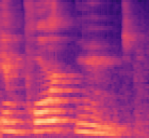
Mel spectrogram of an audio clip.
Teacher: you pronounce the er the r as a retroflex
